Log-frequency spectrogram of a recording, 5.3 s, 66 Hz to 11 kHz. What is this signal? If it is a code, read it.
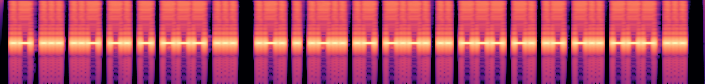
Morse code, heard as a keyed tone, about 42 wpm, 800 Hz. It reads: ASUNTOS RELACIONADOS
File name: morse mp3 / ESPAGNOL TEXTE EN CLAIR 1 VITESSE 40 MOTS MINUTES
